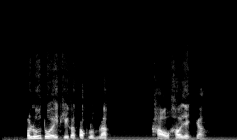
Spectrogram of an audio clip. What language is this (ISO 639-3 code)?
tha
